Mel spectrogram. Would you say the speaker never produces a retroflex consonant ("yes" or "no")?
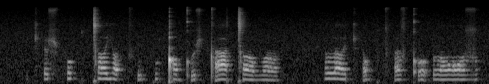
no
